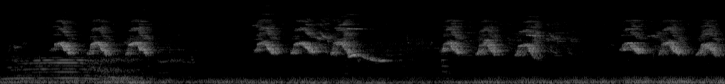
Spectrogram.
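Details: An Indian parrot greets a Pakistani parrot with bursts of three scratchy squawks, separated by short gaps. A lower, wavering tonal sound opens the passage, and one squawk slides downward.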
